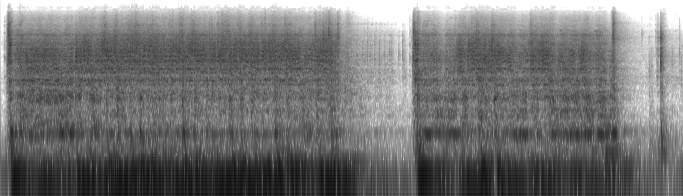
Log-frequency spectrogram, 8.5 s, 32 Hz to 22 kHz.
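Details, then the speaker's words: Untested Craigslist Chevy small-block 350 freshly installed in Chevy van, distributor not yet timed: two long cranking bursts with uneven sputtering that never catches; suspected no fuel getting through plus timing issue. "definitely seems like we don't have any fuel at least none getting here Plus sounds like a timing issue as well which makes sense because we haven't timed it"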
